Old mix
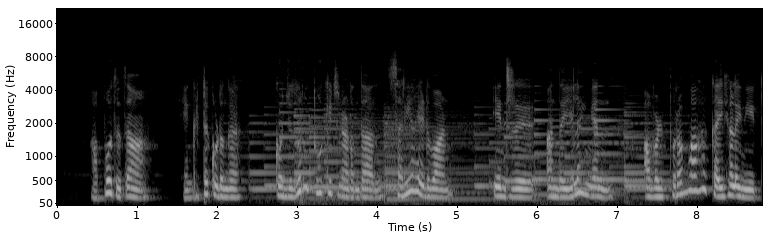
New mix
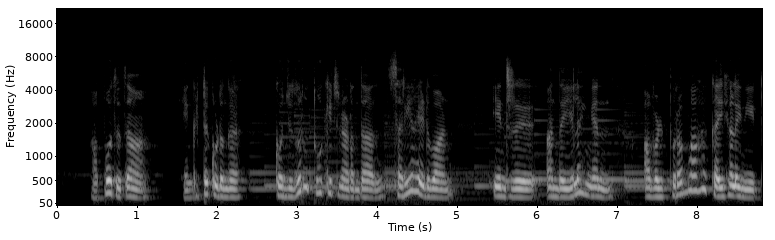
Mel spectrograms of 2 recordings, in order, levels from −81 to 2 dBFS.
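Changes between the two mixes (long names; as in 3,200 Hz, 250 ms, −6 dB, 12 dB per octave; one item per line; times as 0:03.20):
background −10.0 dB
master: add octave-band graphic EQ 125/250/500/1,000/2,000 Hz −12/−5/+10/−12/−5 dB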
